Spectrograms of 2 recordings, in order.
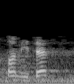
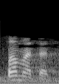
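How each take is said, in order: First: The vowel after the m is 'i'. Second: The vowel after the m is 'a'. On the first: "والكسر" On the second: "بالفتح"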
